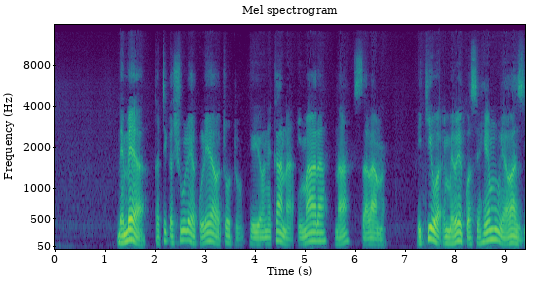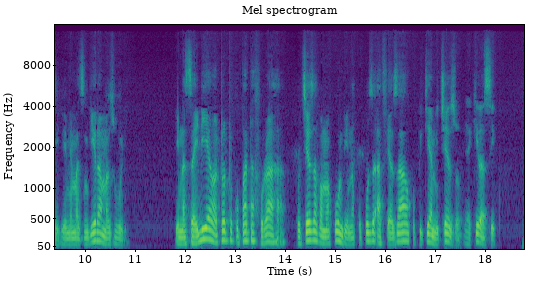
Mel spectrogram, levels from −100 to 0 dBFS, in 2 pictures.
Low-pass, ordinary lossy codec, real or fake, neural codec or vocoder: 14.4 kHz; AAC, 48 kbps; fake; autoencoder, 48 kHz, 32 numbers a frame, DAC-VAE, trained on Japanese speech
